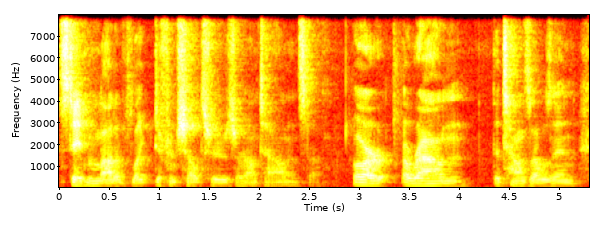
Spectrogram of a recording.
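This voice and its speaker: In an American accent, a man with a fairly low pitch talks at a moderate pace in a monotone, flat intonation. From Texas. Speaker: singer-songwriter and promoter. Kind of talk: casual interview chat.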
